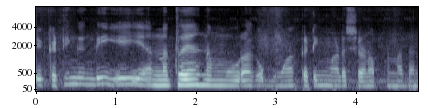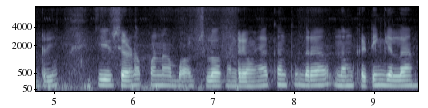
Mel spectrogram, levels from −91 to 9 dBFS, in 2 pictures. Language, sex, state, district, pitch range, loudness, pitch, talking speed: Kannada, male, Karnataka, Belgaum, 130-155 Hz, -22 LUFS, 140 Hz, 125 wpm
